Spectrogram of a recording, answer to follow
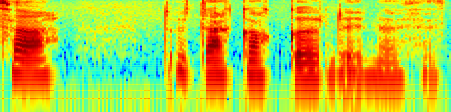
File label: "gogr", Welsh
